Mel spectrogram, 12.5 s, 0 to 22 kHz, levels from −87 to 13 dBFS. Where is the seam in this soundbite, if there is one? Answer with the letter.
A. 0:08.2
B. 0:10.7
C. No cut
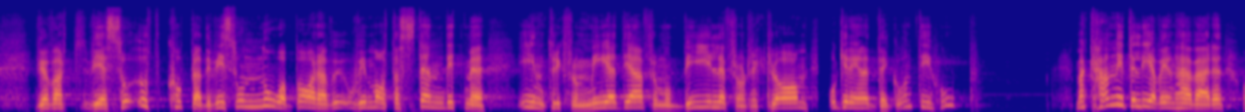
A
